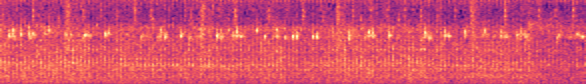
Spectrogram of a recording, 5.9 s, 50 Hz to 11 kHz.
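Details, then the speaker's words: Skoda B8 2.0 TDI EA288 (CRLB) diesel idling with a faint, high, repeating chirp over the clatter from the serpentine belt, quick fix is greasing it; serpentine belt squeak at idle. "if you hear a squeaky noise from serantine belt in your"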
